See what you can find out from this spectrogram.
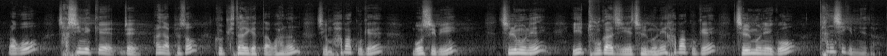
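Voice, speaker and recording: Male pastor, sermon delivery, acts out anguished pleas; higher voice, echoing sanctuary. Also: normal speed. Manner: animated preaching, acting out anguished prayers to God. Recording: long hall reverb.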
